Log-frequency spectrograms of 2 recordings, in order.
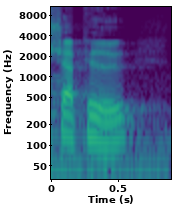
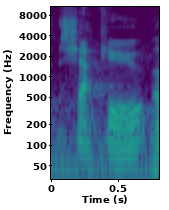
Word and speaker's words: Chaput: Well, Archbishop Charles Chaput, that is his pronunciation, is hard. It looks like Chaput. It's Chaput of Philadelphia says this.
